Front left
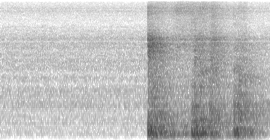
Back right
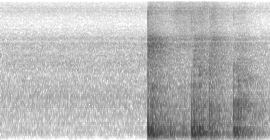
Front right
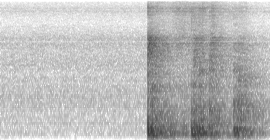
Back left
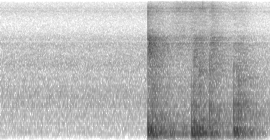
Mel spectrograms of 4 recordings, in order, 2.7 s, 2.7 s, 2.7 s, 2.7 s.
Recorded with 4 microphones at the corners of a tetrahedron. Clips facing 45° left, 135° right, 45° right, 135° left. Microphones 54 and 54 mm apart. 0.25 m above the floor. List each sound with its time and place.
1.5 s running footsteps: 115° right, 0.5 m; by 2.5 s 175° right, 0.7 m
